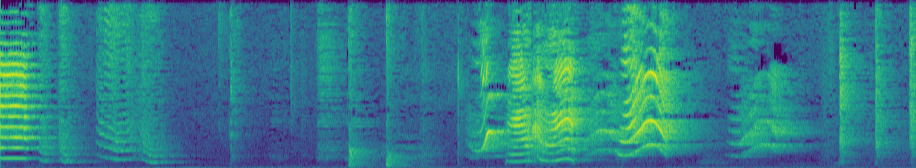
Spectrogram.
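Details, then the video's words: Pet parrot talking "mummy" and "papa": a run of descending squeaky notes opens, a pause with small clicks follows, then a loud burst of arched, buzzy, speech-like syllables and softer trailing chatter. "talking mummy || papa bolta Mithu"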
